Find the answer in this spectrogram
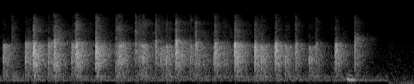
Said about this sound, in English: Can you please give him a round of applause?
